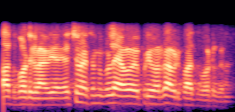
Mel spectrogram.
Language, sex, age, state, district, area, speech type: Tamil, male, 45-60, Tamil Nadu, Thanjavur, urban, conversation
